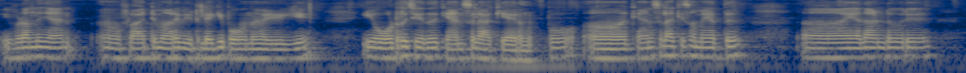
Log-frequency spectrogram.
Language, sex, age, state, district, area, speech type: Malayalam, male, 18-30, Kerala, Kollam, rural, spontaneous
